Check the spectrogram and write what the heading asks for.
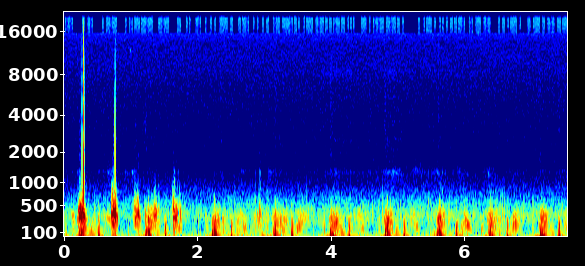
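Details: Own resting heartbeat while sitting at a desk, recorded with combined doppler and stethoscope audio, with a visible neck pulse: steady low paired thumps, about 70 a minute, regular rhythm.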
